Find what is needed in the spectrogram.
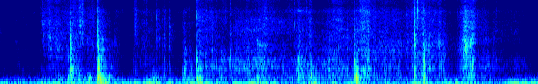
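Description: Scattered light clicks, taps and rustles of crafting supplies being handled: a thin metal cutting die, its clear plastic packaging and a sheet of cardstock.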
